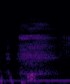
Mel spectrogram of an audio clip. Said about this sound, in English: begins to wheeze and gasp. The king begins to do the same.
